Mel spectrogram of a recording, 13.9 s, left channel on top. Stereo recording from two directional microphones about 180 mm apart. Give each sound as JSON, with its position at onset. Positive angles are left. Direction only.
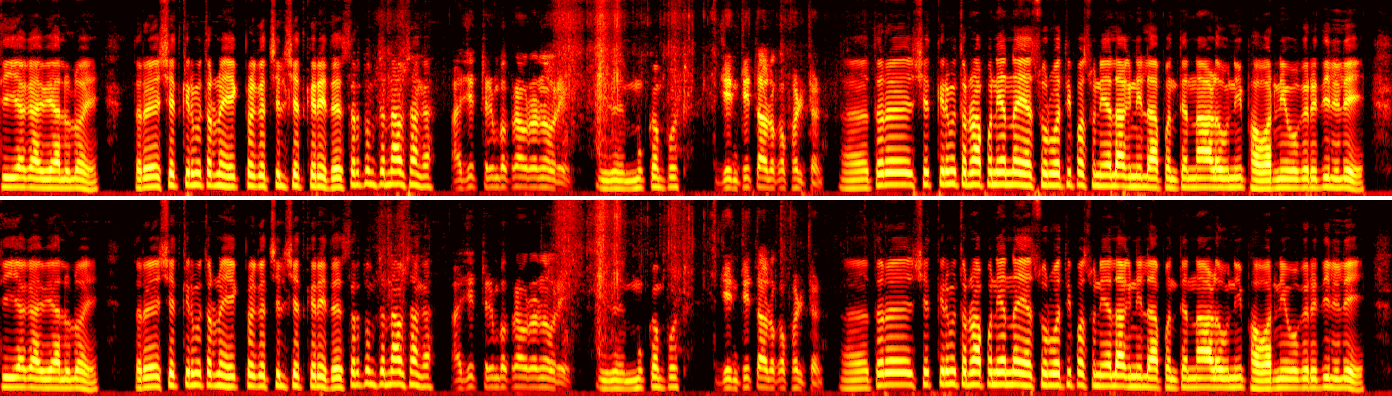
{"t": 0.0, "sound": "speech", "side_deg": 15}
{"t": 4.5, "sound": "speech", "side_deg": -15}
{"t": 5.9, "sound": "speech", "side_deg": 5}
{"t": 7.2, "sound": "speech", "side_deg": -10}
{"t": 8.4, "sound": "speech", "side_deg": 15}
